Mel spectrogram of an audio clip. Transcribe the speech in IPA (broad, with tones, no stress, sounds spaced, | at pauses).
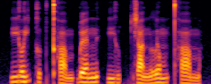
j ə˧˥ j k ə˨˩ k̚ t̪ʰ a˨˩˨ m ɓ ɛ˧ n | j ɨ˨˩ p̚ c a˨˩˨ n l ə˧ m t̪ʰ a˨˩ m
